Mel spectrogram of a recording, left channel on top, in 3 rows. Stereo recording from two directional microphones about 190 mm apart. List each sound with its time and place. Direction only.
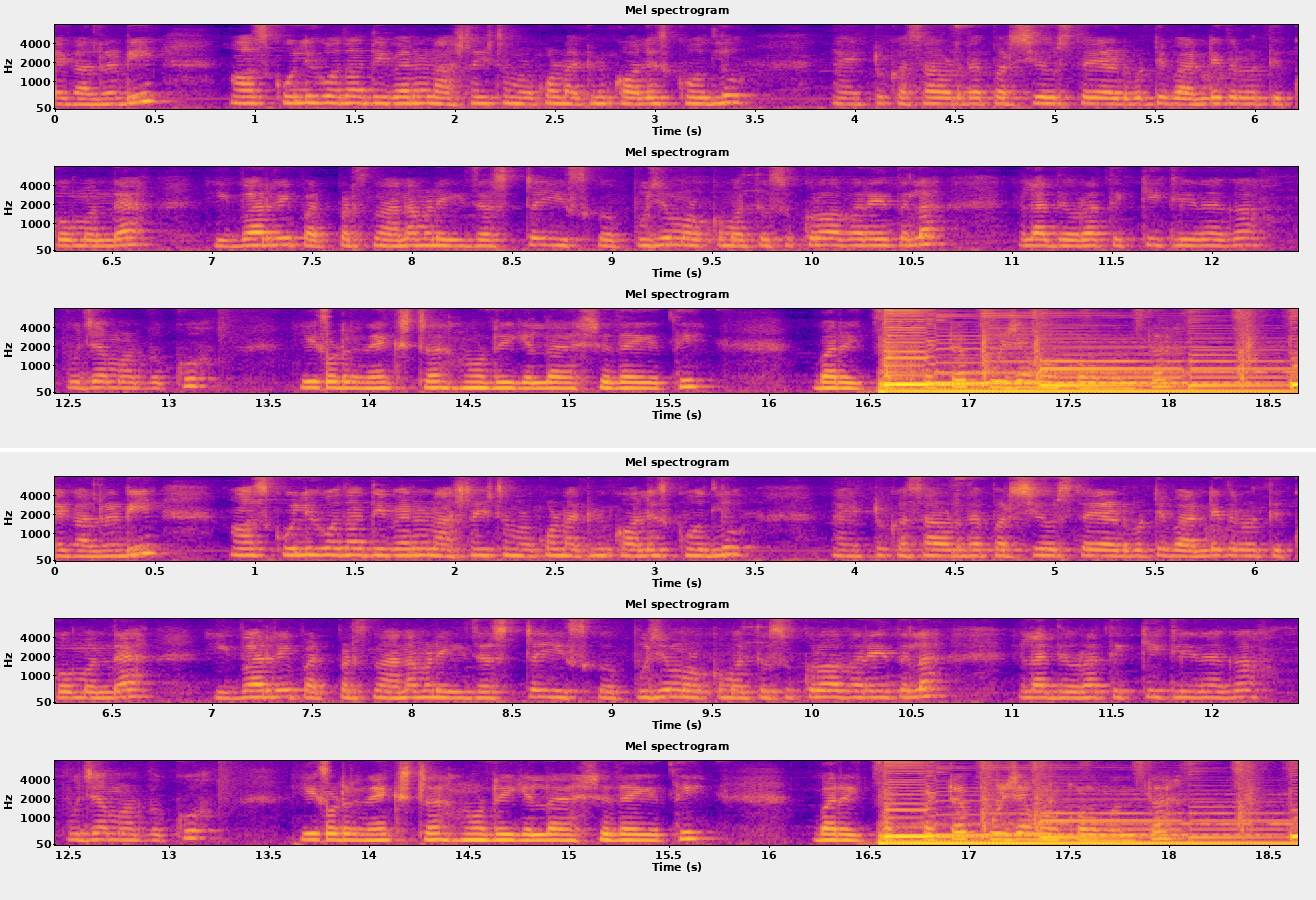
0.1 s speech: 5° left (ahead or behind)
2.2 s speech: 5° right (ahead or behind)
3.8 s speech: 5° right (ahead or behind)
